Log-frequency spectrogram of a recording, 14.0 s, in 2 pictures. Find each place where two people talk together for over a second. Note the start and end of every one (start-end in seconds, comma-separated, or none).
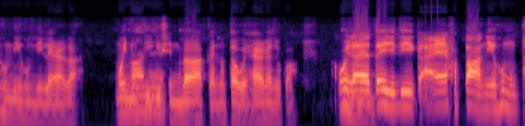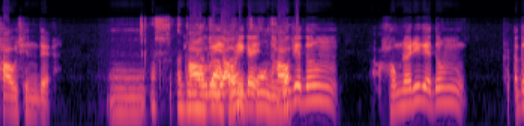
9.5-10.9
